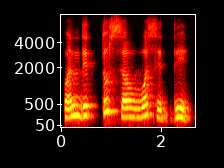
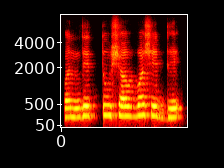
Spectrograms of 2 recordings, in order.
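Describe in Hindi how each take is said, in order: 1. 'sav' शब्द की शुरुआत साधारण s ध्वनि से होती है। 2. 'sav' शब्द की शुरुआत sh ध्वनि से होती है। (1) "स है" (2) "ऐसा बहुत लोग ऐसे बोलते हैं"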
